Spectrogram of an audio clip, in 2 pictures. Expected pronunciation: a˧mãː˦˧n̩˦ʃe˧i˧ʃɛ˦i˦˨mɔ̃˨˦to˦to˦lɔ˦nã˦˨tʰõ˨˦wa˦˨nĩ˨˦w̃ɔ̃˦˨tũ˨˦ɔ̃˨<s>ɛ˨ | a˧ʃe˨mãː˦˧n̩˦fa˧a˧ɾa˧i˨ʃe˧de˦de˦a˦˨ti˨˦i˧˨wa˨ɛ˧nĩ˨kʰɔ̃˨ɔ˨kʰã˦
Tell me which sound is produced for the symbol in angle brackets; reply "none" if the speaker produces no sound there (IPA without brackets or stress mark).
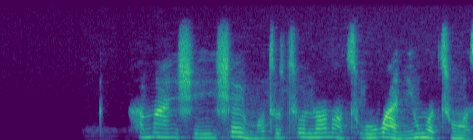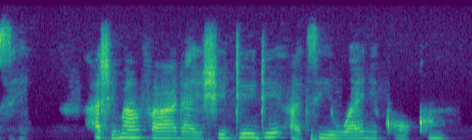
s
